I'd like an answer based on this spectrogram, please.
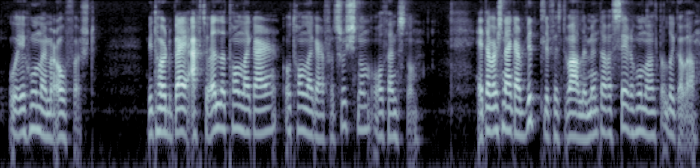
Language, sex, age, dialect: Faroese, female, 15-35, Suðurstreymoy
